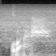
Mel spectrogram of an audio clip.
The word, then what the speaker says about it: gouache: the non-valveston teach said uh yeah gouache g-o-u-a-c-h-e watch and uh if you're International I guess would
